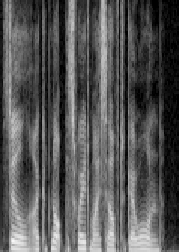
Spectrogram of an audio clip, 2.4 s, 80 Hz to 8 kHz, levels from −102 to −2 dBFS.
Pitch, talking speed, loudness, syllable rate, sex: 185 Hz, 225 wpm, -17 LUFS, 5.8 syllables/s, female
